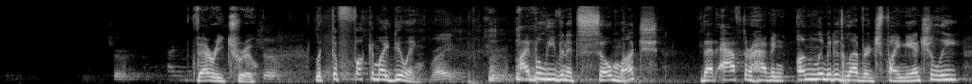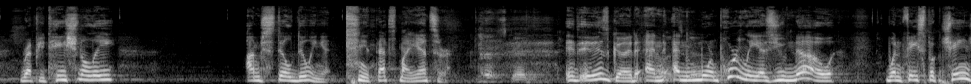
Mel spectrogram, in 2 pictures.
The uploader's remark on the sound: At this private dinner, I did a Q&amp;A with the guests. A VIP Q&A Dinner.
